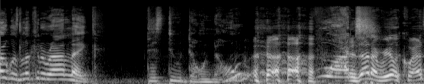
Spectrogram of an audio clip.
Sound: laughs

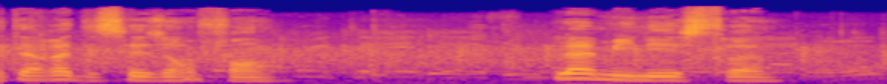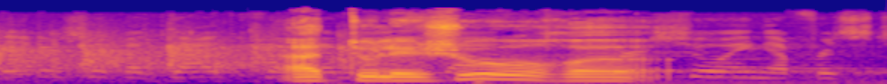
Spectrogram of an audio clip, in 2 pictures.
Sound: applause

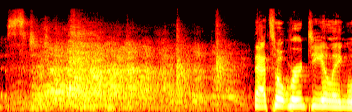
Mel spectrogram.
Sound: audience laughs

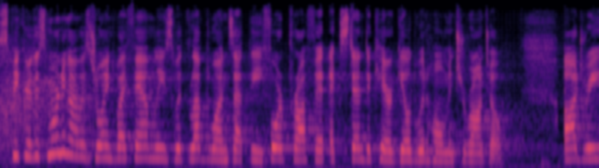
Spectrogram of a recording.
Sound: applause

